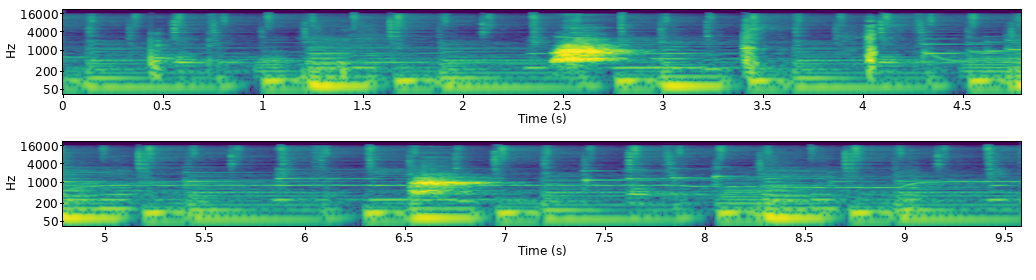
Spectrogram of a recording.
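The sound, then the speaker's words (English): A dog barks repeatedly in short bursts while the wind is blowing, a few woofs close together, then pausing before another round, fairly loud with some background noise. “My dog thinks he's a gardener, so I may need to go close my door here because the wind's blowing. He's barking.”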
